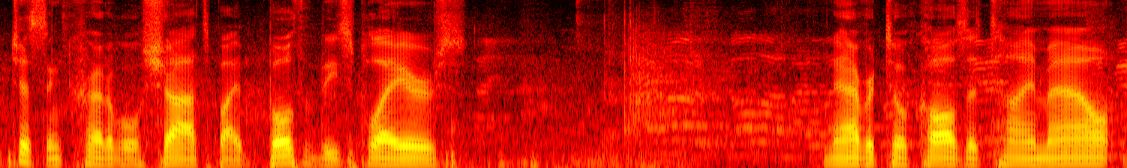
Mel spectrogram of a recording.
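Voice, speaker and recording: A man calling a pickleball match live, measured play-by-play with quick bursts of excitement. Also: on the low side, slight background noise. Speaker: pickleball commentator. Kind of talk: live sports commentary.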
